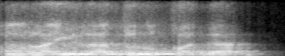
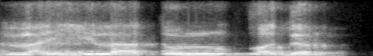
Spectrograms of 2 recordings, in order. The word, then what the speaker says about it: Lailatul Qadr: bahasa Arab itu disebutnya Lailatul Qadr Kalau bahasa Arabnya itu Lailatul Qadr kalau kita di Indonesia mungkin kesulitan membaca Lailatul Qadr sehingga kita bacanya lailatul qadar tapi kalau yang benar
